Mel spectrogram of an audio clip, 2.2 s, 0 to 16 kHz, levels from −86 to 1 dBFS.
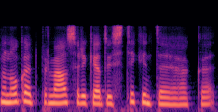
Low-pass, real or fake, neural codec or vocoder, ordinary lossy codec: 7.2 kHz; fake; codec, 16 kHz, about 1 kbps, DyCAST, with the encoder's durations; AAC, 64 kbps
